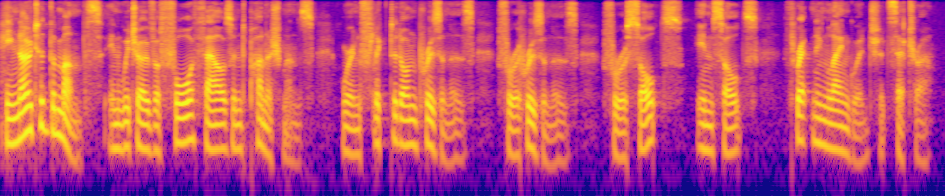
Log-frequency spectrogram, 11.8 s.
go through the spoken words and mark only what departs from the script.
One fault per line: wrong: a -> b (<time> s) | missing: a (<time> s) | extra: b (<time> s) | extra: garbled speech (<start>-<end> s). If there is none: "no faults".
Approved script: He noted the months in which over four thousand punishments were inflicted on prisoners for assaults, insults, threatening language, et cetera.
extra: prisoners for (6.5 s)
